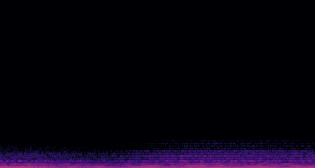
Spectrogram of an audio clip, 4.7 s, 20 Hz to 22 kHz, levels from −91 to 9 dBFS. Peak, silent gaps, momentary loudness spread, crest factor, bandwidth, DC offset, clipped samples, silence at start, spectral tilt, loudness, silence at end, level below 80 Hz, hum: -36 dBFS; none; 7 LU; 12 dB; 4.1 kHz; under 0.1%; under 0.1%; 0 s; -10.5 dB/octave; -49 LUFS; 0 s; -52 dBFS; none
